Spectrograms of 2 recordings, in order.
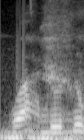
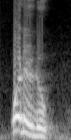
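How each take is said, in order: First: It is said at normal speed. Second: It is said fast.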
